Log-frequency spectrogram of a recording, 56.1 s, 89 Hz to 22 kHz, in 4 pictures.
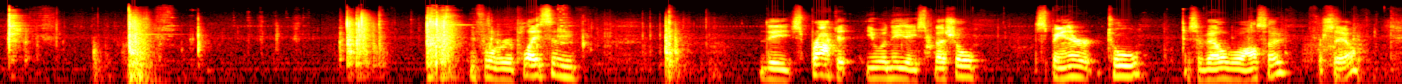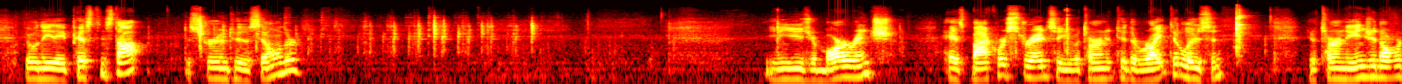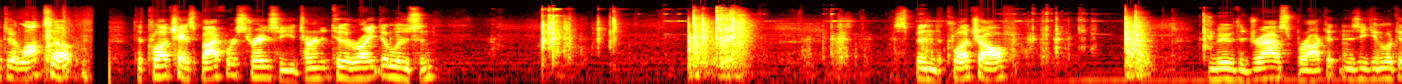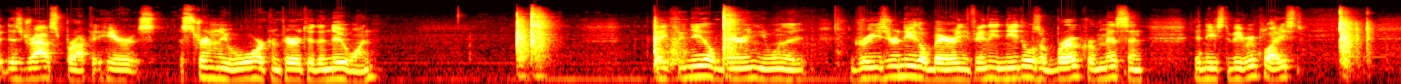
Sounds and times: Speech: 4.7 - 5.8, 7.6 - 9.8, 10.4 - 13.7, 14.3 - 17.1, 21.7 - 26.3, 27.1 - 32.4, 37.0 - 38.2, 40.1 - 45.9, 48.6 - 55.1.

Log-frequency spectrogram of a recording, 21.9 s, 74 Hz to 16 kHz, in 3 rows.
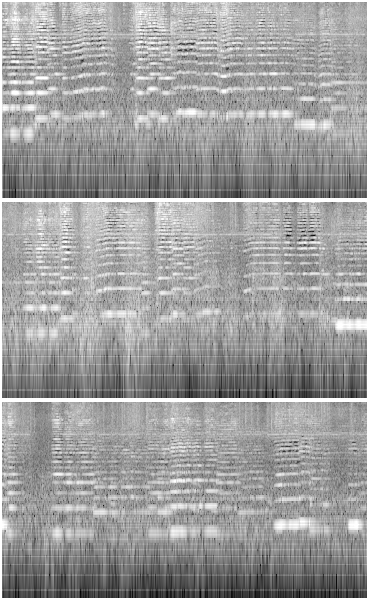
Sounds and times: Violin, fiddle: 0.0 - 21.9.

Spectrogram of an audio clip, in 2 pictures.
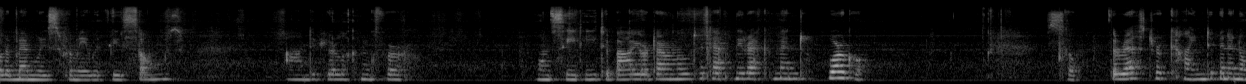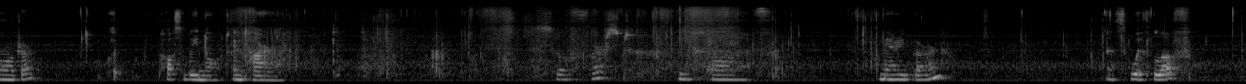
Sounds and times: Speech: 0.0 - 1.9, 2.8 - 4.2, 5.4 - 8.7, 10.5 - 12.9, 13.5 - 15.4, 17.8 - 20.2, 21.2 - 22.0, 23.5 - 24.4.

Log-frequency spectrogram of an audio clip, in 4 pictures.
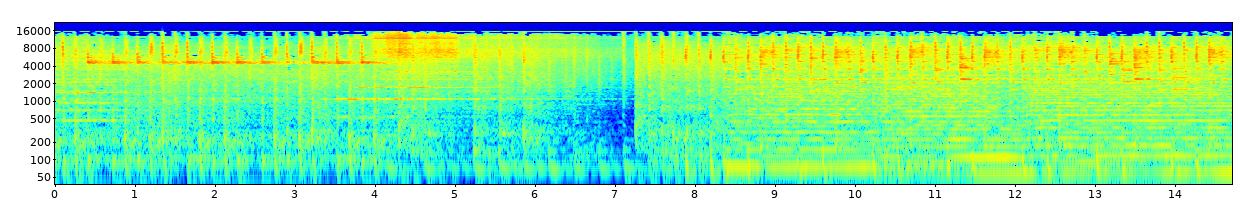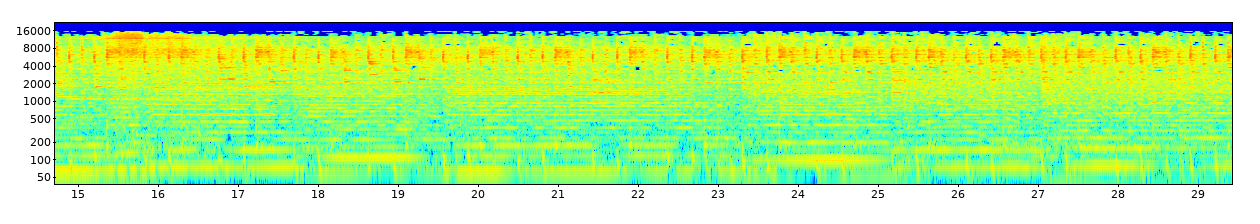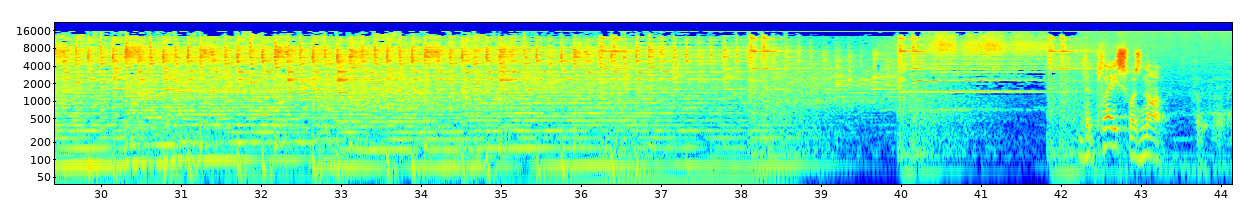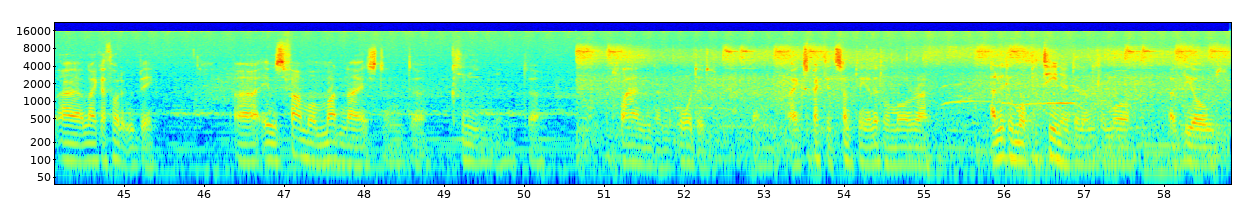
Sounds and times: Music: 0.0 - 58.8.

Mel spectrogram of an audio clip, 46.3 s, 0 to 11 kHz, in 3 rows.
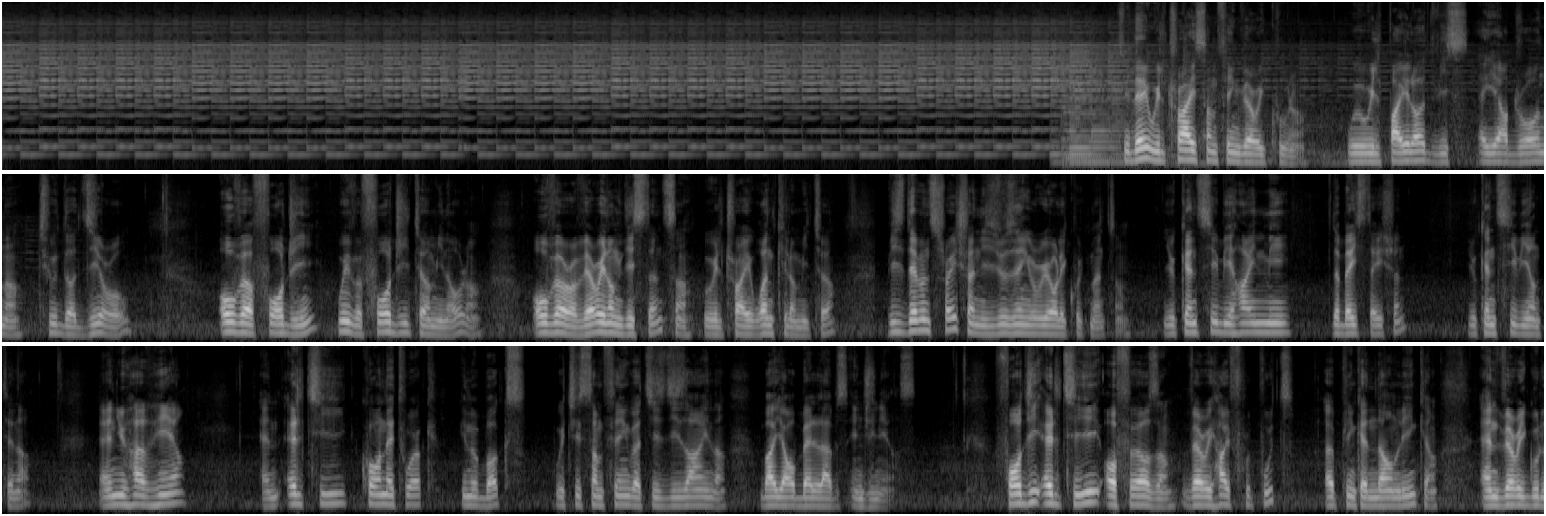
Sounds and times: Speech: 11.2 - 16.7, 17.6 - 20.2, 20.8 - 29.5, 30.1 - 31.2, 31.8 - 32.7, 33.4 - 40.0, 40.8 - 46.2.

